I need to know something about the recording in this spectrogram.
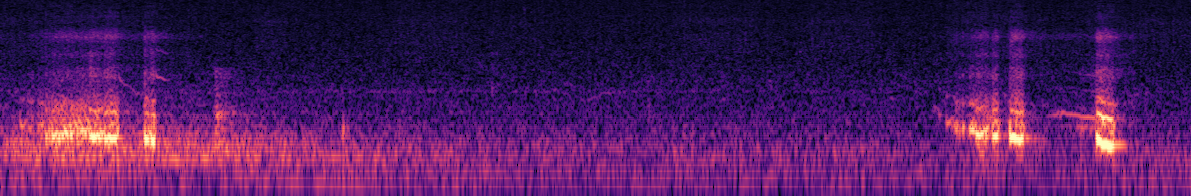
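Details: Dog asleep and dreaming, making a short nasal snore at the start, then a long quiet stretch, then a few snuffling, squeaky snorts near the end in a small indoor room.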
